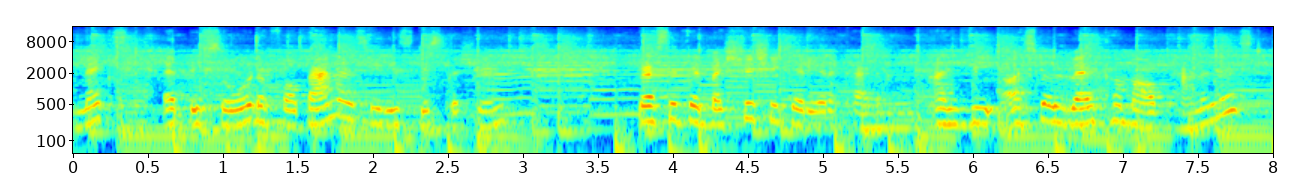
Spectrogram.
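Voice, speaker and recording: A woman's voice: medium pitch, moderate pace, loud music behind the voice. A woman introducing a panel discussion as its host, in a prepared, scripted style.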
